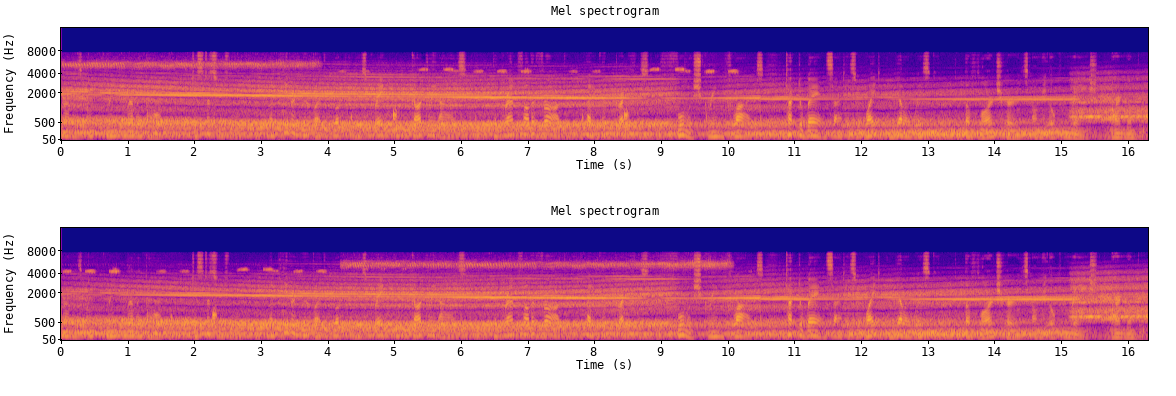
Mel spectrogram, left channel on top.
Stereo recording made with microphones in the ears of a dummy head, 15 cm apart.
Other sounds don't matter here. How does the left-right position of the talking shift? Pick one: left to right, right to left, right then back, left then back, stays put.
left to right.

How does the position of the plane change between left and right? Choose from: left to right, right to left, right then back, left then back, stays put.
left to right.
